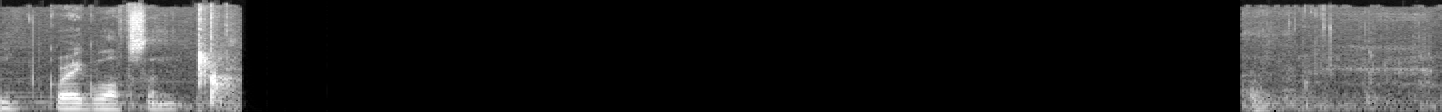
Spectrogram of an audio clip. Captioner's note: silence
